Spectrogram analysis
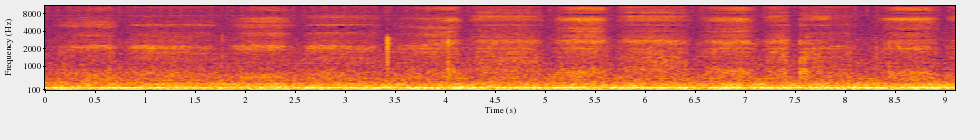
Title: baby with Croup Stridor Barking Cough visual & audio sound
